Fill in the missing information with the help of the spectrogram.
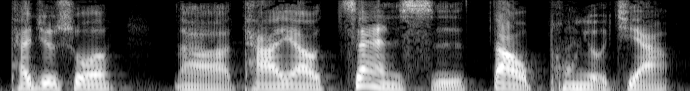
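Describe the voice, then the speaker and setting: A woman's voice: sits low, a little slow, no echo. A woman in her sixties, a seminary teacher, gives an earnest, confessional devotional talk, dropping her voice to quote others. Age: 60s. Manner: earnest and emotional, drops her voice for quoted speech.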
